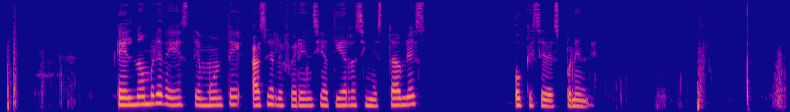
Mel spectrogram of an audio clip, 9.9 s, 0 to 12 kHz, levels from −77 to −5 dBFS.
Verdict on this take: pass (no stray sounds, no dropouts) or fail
pass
